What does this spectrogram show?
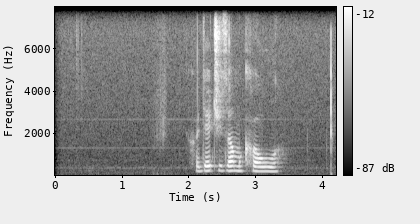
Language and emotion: Russian, neutral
